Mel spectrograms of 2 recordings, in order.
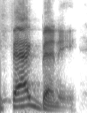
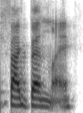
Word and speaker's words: Fagbenle: score first is Temi Fagbenny, plus 650. Did I pronounce that correctly? I'm sorry? Temi Fagbenle. Fagbenle. Oh, I'm sorry. I thought there was an I.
